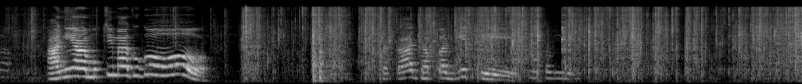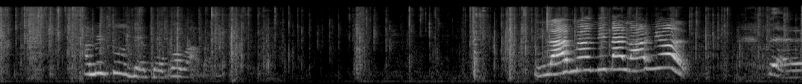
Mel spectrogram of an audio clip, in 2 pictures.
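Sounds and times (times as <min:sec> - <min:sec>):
plastic packet crinkling: 0:00.0 - 0:16.0
person speaking: 0:13.4 - 0:14.9, 0:15.5 - 0:16.0.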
